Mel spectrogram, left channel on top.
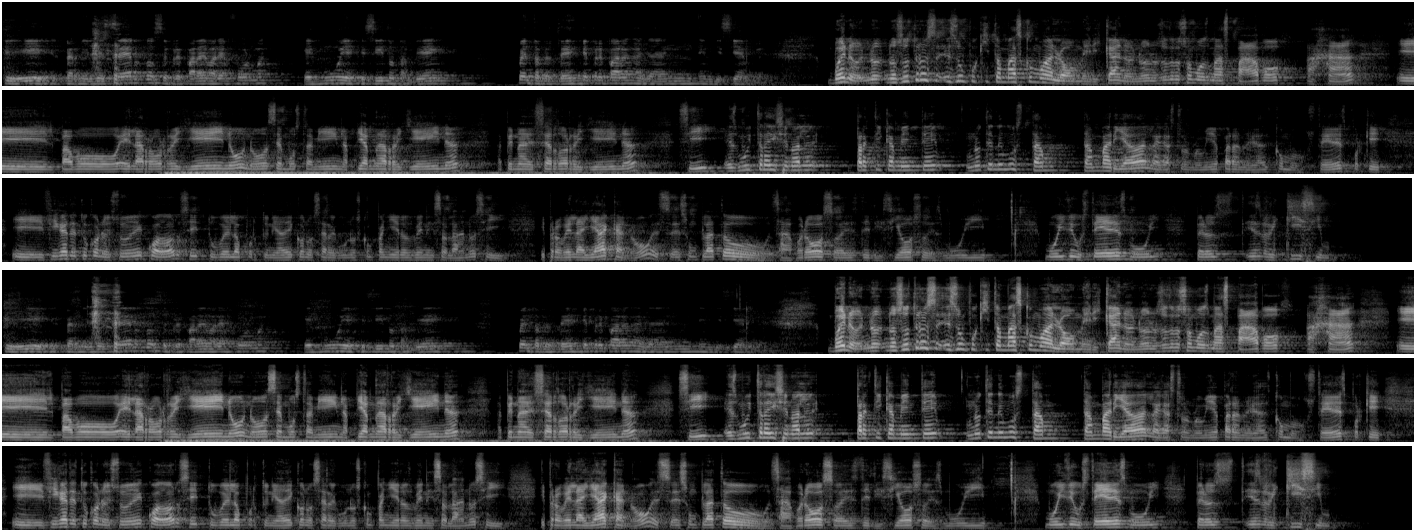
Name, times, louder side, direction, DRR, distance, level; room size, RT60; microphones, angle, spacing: voice 1, 0.0-2.7 3.0-4.6 5.2-7.7 13.9-14.1, left 1 dB, 55° left, 3.1 m, -39 dB
voice 2, 7.8-22.3 22.7-41.5, right 5 dB, 65° right, 1.3 m, -30 dB
sound 1, 15.7-25.8, equal, 85° left, 5.5 m, -43 dB
26.5 x 25.5 x 8.9 m
head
